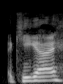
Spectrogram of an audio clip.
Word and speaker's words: ikigai: Is it ikigai? – Ikigai? – Ikigai.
